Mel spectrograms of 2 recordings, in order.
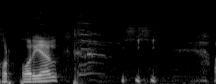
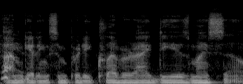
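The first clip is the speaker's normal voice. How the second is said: flirty, sexy, seductive voice; 10 semitones lower, 4 dB quieter than usual. Playing a flirty scene, Geralt trying to be sexy. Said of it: "Geralt trying to be sexy".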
